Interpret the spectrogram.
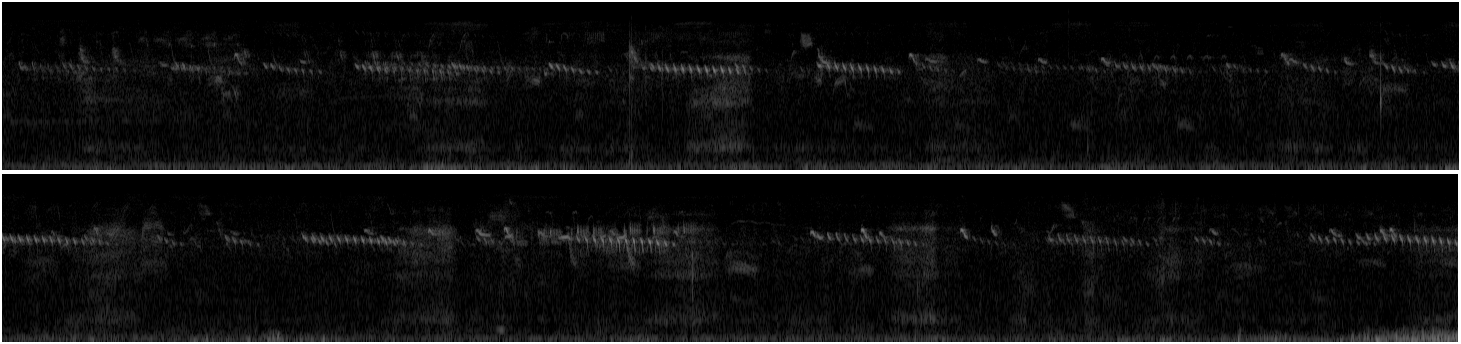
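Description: Small birds chirping, with short rapid trilled phrases one after another, fairly faint. A low rumble rises near the end.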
